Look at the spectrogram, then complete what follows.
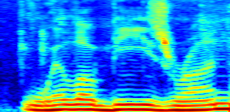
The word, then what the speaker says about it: Willoughby's Run: Of course, Willoughby's Run. Mm-hmm. Did I say it right? Gotta have the S.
